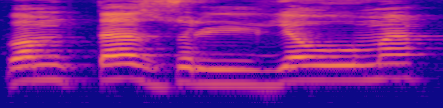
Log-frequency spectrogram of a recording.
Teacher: واو ساکن سے پہلے زبر ہے تو واولن بنے گی، اسے کھینچا نہیں جائے گا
